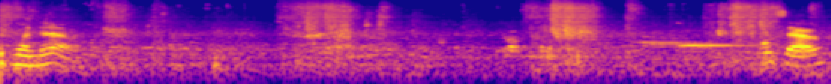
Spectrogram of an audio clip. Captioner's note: shoppers chattering noisily; bell dinging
